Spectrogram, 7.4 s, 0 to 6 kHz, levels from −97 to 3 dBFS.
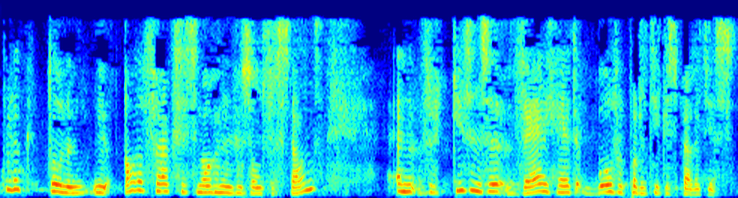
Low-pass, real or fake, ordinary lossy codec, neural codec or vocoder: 5.4 kHz; fake; MP3, 24 kbps; codec, 16 kHz, 2 kbps, FreqCodec, smaller model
